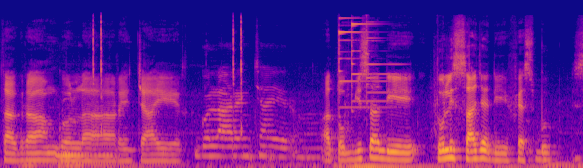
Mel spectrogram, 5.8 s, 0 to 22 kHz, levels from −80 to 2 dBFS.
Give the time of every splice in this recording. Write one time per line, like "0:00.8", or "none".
none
